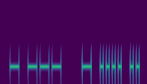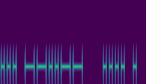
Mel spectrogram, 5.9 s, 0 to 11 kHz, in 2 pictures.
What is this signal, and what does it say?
Morse code, heard as a keyed tone, about 20 wpm, 700 Hz. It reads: TO THIS, HE
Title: Sentences from Top 400 Words 20wpm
